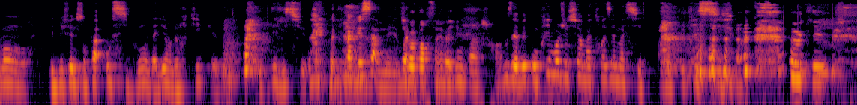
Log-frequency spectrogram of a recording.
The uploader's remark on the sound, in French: Je m'excuse pour les bruits de fond et de micro.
